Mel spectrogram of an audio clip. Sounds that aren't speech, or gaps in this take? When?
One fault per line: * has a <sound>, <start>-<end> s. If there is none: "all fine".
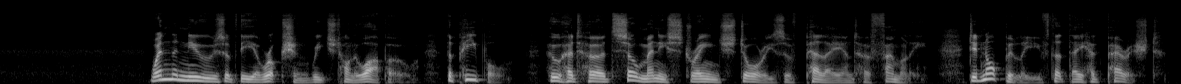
all fine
